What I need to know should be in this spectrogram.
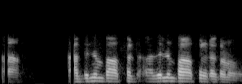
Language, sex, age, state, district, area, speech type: Malayalam, male, 30-45, Kerala, Thiruvananthapuram, rural, conversation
